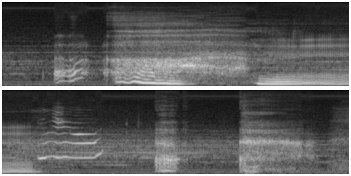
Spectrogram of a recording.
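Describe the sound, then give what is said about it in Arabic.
A cat meowing beside a man lying on a bed: several drawn-out, wailing meows, some long and sliding, one higher and shorter, separated by brief pauses. The calls are fairly loud and clear, with no talk over them. “إحدى القطط إلى جواره تموء من آن لآخر.”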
